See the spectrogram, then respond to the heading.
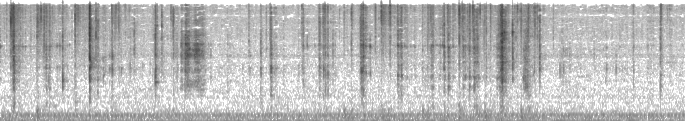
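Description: A utility knife blade shaves flaky curls from the edge of a solid pale yellow soap bar held in the hand. Quiet, crisp scraping and crackling ticks sound bright and dry, with a few sharper snaps standing out over a steady low hum.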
